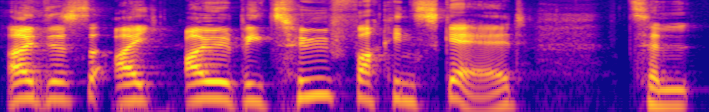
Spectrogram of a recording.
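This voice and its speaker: A man's voice: sits high, measured pace, fairly bright tone, no room sound, clean studio sound. A British man co-hosting a podcast in casual comic chat, ranting and swearing in exasperation. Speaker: podcast co-host.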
